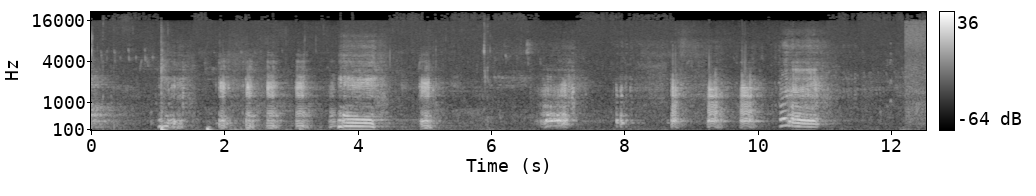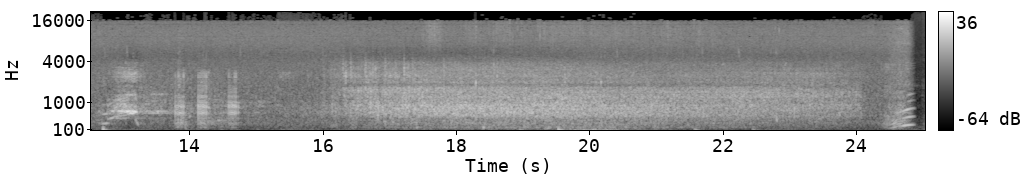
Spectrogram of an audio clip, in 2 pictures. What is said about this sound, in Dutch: Ja, dat is nijlpaard. Ja. Knorretje, nijlpaard. Ja. ja, dat is ook, ook een geluid dat draagt ver. Eh, ook natuurlijk omdat het op het water eh, is.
